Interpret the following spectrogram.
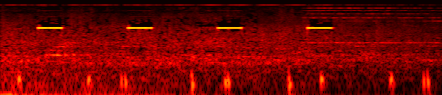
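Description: Electronic beeper sounding a short, high beep about once a second, over a murmur of voices and some low knocks.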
